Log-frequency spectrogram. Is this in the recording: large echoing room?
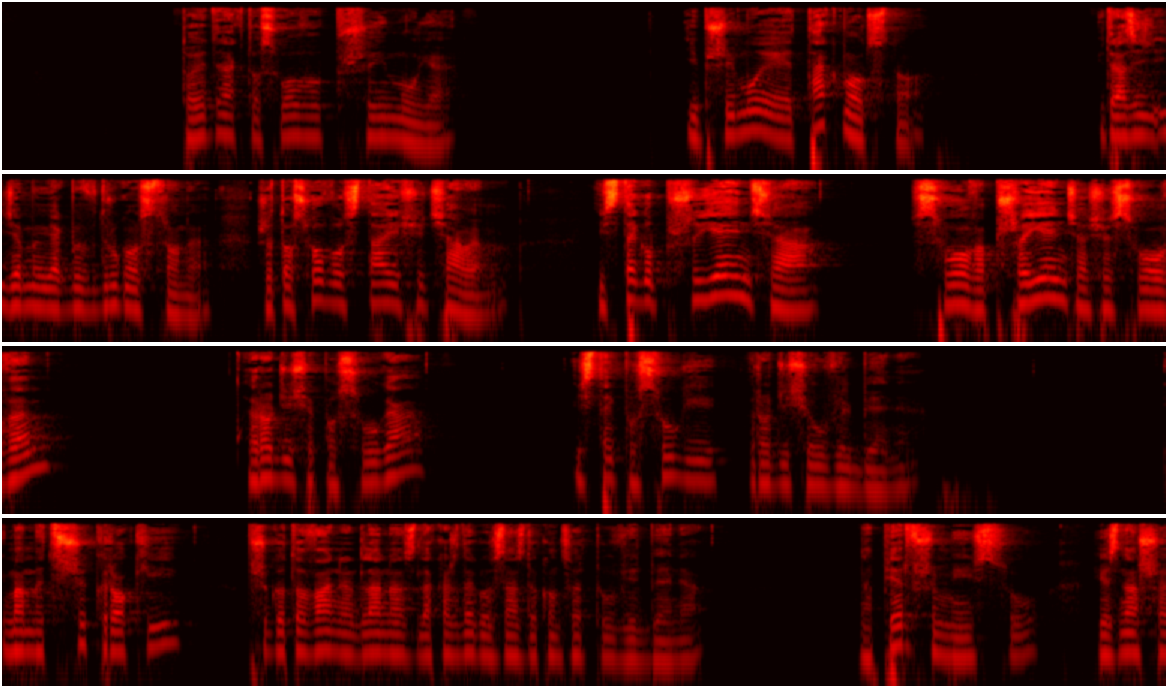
yes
